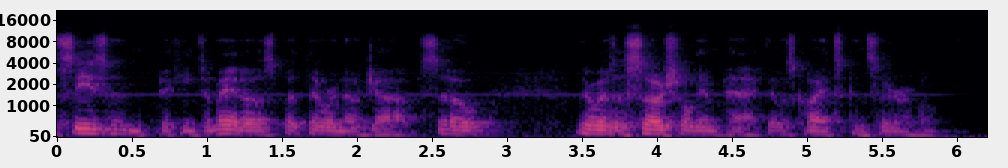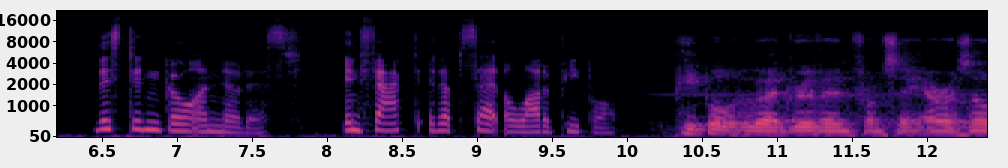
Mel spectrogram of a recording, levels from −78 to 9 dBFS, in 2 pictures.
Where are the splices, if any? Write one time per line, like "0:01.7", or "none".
0:10.1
